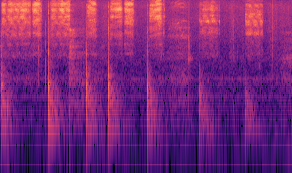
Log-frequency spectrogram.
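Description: A pen scratches out notes in short scribbling strokes, about eight crisp bursts at a steady, close rhythm with brief pauses between them, unaccompanied by any voice.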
